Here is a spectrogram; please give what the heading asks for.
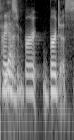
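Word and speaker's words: Tituss Burgess: We also saw a celebrity in that one, Titus Burgess. That's how you pronounce that.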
